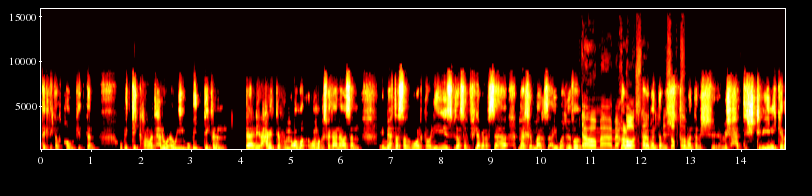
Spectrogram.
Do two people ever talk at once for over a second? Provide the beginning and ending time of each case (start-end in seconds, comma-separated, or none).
11.6-12.9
